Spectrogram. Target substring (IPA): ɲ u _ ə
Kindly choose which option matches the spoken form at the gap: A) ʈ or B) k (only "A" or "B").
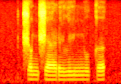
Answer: B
